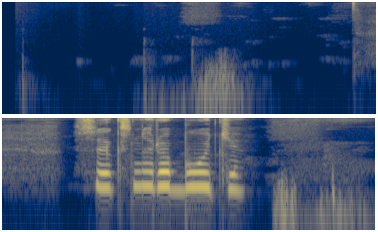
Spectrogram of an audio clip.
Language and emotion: Russian, sad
